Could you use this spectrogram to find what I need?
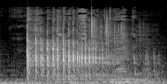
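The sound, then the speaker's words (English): Dice clatter across a hard tabletop in a quick burst of rapid ticking rattles that tapers off within a second, fairly loud, with no one speaking, as they are rolled for extra radiant damage in a tabletop game. “Roll the dice.”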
